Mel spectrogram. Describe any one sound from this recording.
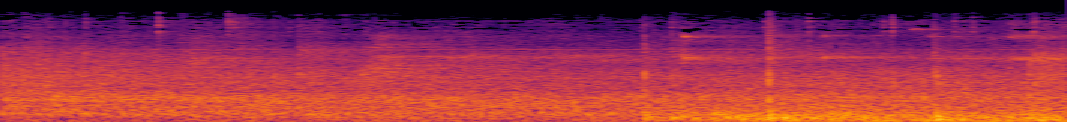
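A ping pong ball clicks back and forth across a table.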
